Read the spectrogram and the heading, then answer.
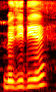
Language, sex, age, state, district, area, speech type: Assamese, female, 45-60, Assam, Dibrugarh, rural, spontaneous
